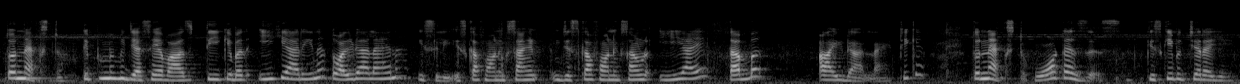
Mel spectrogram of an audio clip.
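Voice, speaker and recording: A woman's voice: fairly high pitch, a little hiss or hum. A young woman teaching phonics to children, asking questions and repeating the answers back. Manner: repetitive call-and-response questioning.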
